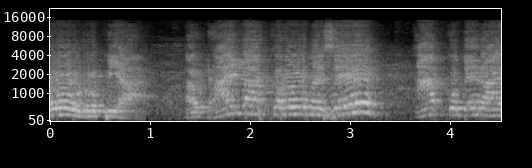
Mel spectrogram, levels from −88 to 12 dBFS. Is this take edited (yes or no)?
no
